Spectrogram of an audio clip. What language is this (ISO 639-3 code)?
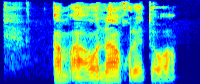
ckb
